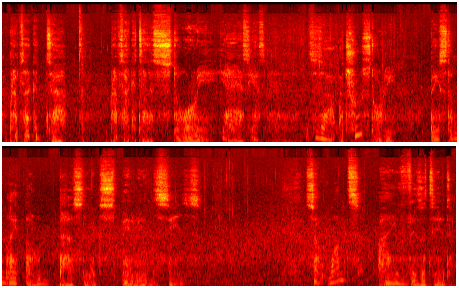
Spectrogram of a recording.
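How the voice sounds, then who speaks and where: A man voicing a kindly, silly talking bird doctor in a whispered ASMR roleplay, speaking hesitantly and politely and softly repeating his phrases. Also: heavily acted, rough recording. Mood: eager, gently awkward. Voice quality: breathy whisper with creaky low voiced moments.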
